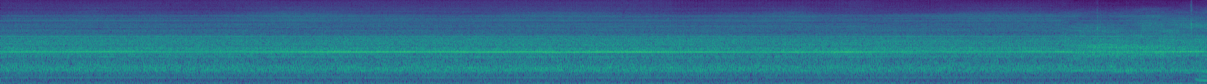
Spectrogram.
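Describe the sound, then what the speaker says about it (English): A heat gun blows a steady, even whooshing roar while it melts embossing powder on a card. The sound is continuous and close, with a thin high whine and no talking. "we're just going to hold the heat gun still, and then again, as soon as that powder starts to melt and change"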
